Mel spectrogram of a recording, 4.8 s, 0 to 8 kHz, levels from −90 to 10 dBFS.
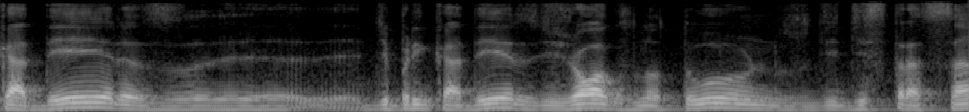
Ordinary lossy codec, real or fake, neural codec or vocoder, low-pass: none; real; none; 7.2 kHz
